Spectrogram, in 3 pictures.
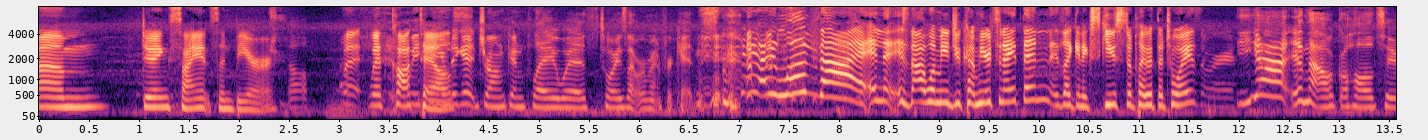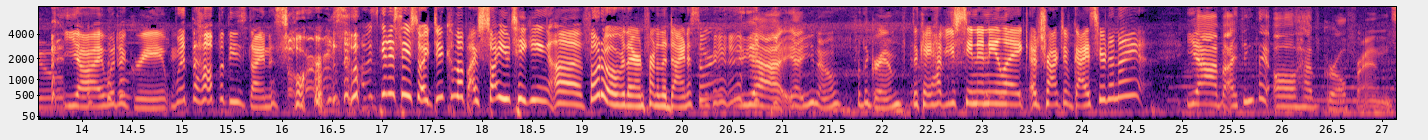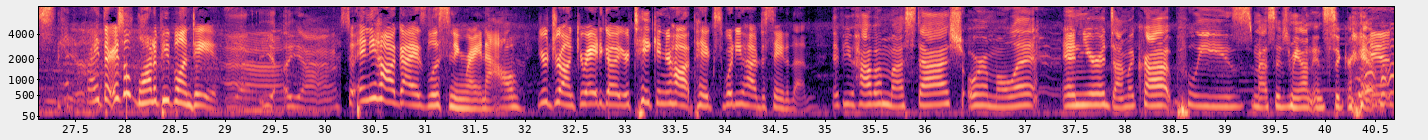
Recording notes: Whatcha Doin At Science & Beer Night. Live 95.5.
